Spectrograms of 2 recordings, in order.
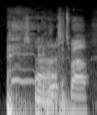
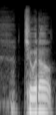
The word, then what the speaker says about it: Chiwetel: I pronounce his name wrong every time. Chitwell. Chiwetel Chiwetel.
